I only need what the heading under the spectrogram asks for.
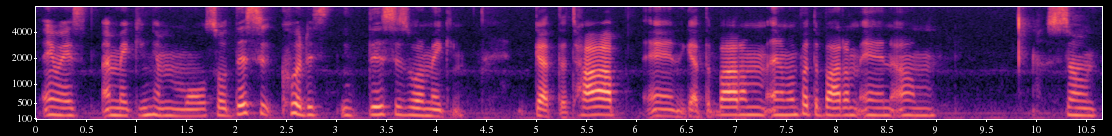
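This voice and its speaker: A woman with a quiet, low voice chatting casually in a rambling home vlog. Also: steady tone, moderate pace. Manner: rambling, soft-spoken, uses y'all. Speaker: vlogger. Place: at home indoors.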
